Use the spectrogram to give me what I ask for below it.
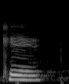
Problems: none marked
